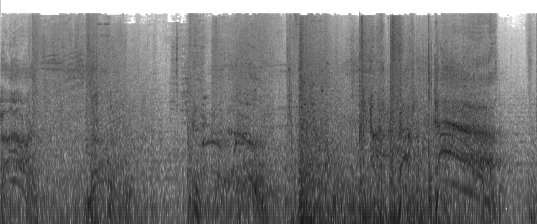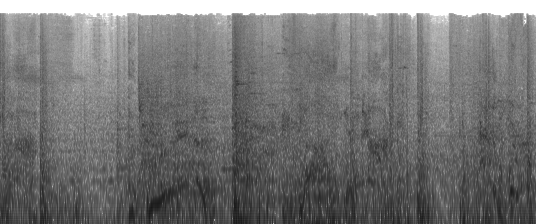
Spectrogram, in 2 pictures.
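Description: Energy blasts crackle and boom.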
